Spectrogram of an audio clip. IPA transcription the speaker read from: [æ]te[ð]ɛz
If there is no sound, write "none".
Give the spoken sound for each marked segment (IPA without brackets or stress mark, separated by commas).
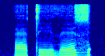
æ, ð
